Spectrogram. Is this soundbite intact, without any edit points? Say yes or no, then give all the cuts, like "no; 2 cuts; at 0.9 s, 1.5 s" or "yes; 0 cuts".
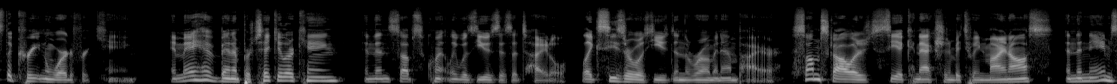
no; 3 cuts; at 1.5 s, 5.8 s, 7.8 s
